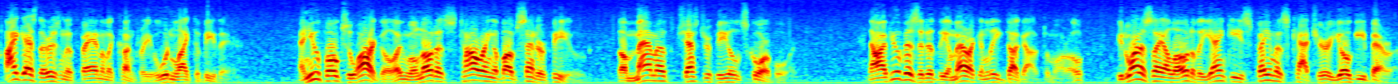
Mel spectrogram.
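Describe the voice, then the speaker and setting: A man's voice: medium pitch, sing-song, fast talker, bright, forceful tone, slightly rough, dull audio. A man announcing a 1950s radio commercial in a punchy, emphatic salesman's delivery. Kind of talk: 1950s cigarette radio ad read. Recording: vintage radio broadcast recording.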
